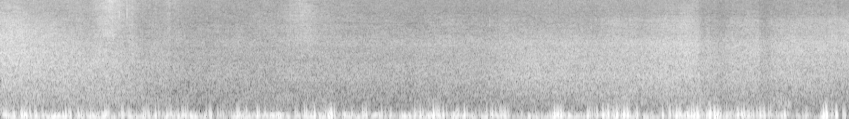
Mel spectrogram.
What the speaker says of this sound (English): As you can probably hear, it is quite windy up here still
